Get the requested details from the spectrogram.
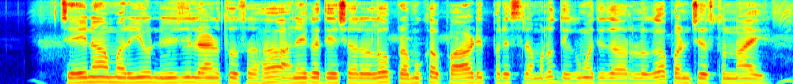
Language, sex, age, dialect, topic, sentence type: Telugu, male, 41-45, Central/Coastal, agriculture, statement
